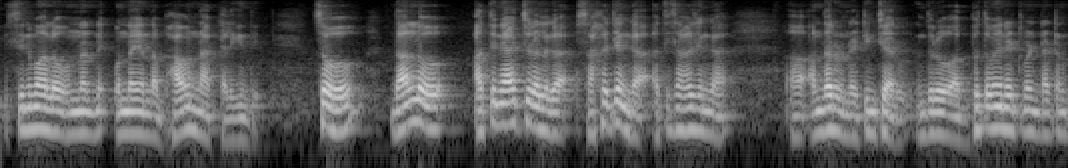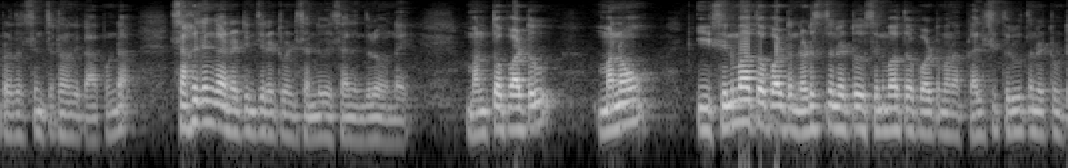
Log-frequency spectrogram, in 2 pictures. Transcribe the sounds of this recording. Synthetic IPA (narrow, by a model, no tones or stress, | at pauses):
sinimaːlo̞ːunːɐunːajɐnːɐbʱaːʋɐnnaːku̥kɐliɡind̪i | so̞ː | d̪aːnlo̞ː | ɐt̪inaːt͡ʃːuɾɐluɡaːsɐhɐd͡ʒɐŋɡa̰ːʔɐt̪is̬ɐɦɐd͡ʒɐŋɡaː | ɐ̰nd̪ɐɾunɐʈiɲt͡ʃaːɾṵind̪ulo̞ːɐd̪̚bʱut̪ɐmɐjnɐʈuʋɐɳʈinɐʈɐnupɾɐd̪ɐɾʃiɲt͡ʃɐɽɐmɐd̪ikaːkuɳɖa̰ː | sɐɦɐd͡ʒɐŋɡaːnɐʈiɲt͡ʃinɐʈuʋɐɳʈisɐnːiʋɛːʃaːlind̪ulo̞ːunːaːji | mɐnɐt̪o̞ːpaːʈu | mɐnɐm | iːsinimaːt̪o̞ːpaːʈunɐɽust̪unːɐʈːusinimaːt̪o̞ːpaːʈumɐnɐmkɐlisit̪iɾuɡut̪unːɐʈuʋɐɳʈi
